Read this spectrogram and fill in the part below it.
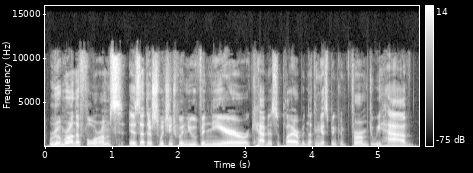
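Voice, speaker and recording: A man's voice: deep voice, lively intonation, quick pace, no room sound, clean studio sound. A man hosting a casual podcast, reading out questions and thinking aloud with wry, blunt humor. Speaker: podcast host.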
